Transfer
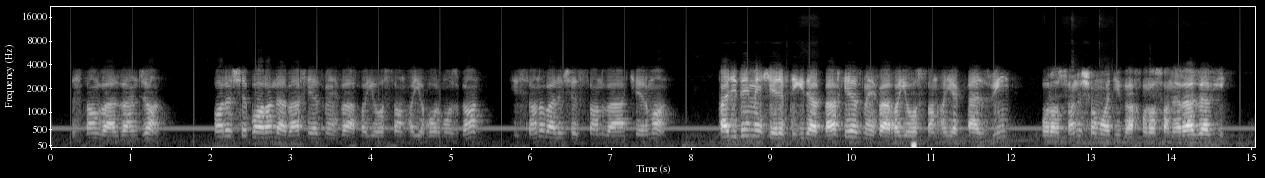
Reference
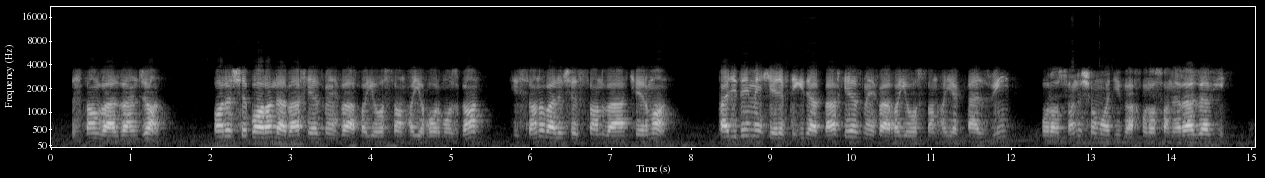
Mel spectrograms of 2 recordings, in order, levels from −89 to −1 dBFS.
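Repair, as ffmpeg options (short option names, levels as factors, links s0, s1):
-filter_complex "[0:a]adeclick=t=4,bandreject=f=540:w=30,asplit=3[s0][s1][s2];[s0]afade=t=out:st=10.74:d=0.02[s3];[s1]highpass=f=140:w=0.5412,highpass=f=140:w=1.3066,afade=t=in:st=10.74:d=0.02,afade=t=out:st=10.86:d=0.02[s4];[s2]afade=t=in:st=10.86:d=0.02[s5];[s3][s4][s5]amix=inputs=3:normalize=0,asetnsamples=n=441:p=0,asendcmd='7.88 volume volume -8dB',volume=1"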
